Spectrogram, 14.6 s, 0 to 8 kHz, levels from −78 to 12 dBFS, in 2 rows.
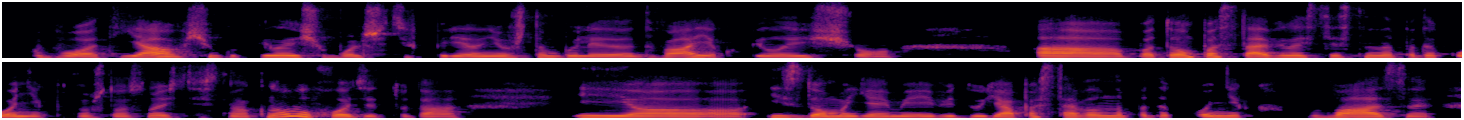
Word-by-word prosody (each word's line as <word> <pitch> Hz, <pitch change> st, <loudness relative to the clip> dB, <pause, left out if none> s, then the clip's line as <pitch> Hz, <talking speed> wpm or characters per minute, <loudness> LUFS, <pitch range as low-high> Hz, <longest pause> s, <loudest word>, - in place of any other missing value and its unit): Вот. 175 Hz, -3 st, -1 dB
Я, 185 Hz, +6 st, +5 dB
в 250 Hz, -, +1 dB
общем, 230 Hz, -5 st, -6 dB
купила 195 Hz, +3 st, 0 dB
ещё 200 Hz, -1 st, +1 dB
больше 185 Hz, +1 st, -1 dB
этих 185 Hz, -, -16 dB
перил, 175 Hz, -2 st, -1 dB
они 165 Hz, +1 st, +1 dB
уже 175 Hz, -1 st, -5 dB
там 185 Hz, -3 st, -3 dB
были 170 Hz, -2 st, 0 dB
2, 175 Hz, +4 st, +2 dB
я 200 Hz, -4 st, +1 dB
купила 180 Hz, 0 st, -6 dB
ещё. 170 Hz, -4 st, -4 dB, 0.7 s
А, 170 Hz, -4 st, +5 dB
потом 175 Hz, +5 st, +1 dB
поставила, 210 Hz, -2 st, +2 dB
естественно, 195 Hz, -1 st, -3 dB
на 190 Hz, -, -1 dB
подоконник, 180 Hz, -5 st, -1 dB
потому 170 Hz, -, -9 dB
что 165 Hz, -1 st, -7 dB
у -, -, -1 dB
нас, 160 Hz, +4 st, -11 dB
ну, 210 Hz, -, 0 dB
естественно, 170 Hz, -3 st, -6 dB
окно 235 Hz, -, +1 dB
выходит 170 Hz, -, +2 dB
туда 160 Hz, 0 st, -4 dB, 0.6 s
и, 190 Hz, -2 st, +3 dB
а, 170 Hz, -2 st, +2 dB
из 185 Hz, -4 st, -3 dB
дома, 165 Hz, -1 st, +3 dB
я 165 Hz, -1 st, 0 dB
имею 160 Hz, +1 st, -1 dB
в -, -, -12 dB
виду. 165 Hz, 0 st, -4 dB
Я 170 Hz, +1 st, +3 dB
поставила 195 Hz, -3 st, -1 dB
на 190 Hz, -1 st, 0 dB
подоконник 185 Hz, -1 st, -3 dB
вазы. 160 Hz, -4 st, +2 dB
180 Hz, 185 wpm, -25 LUFS, 165-195 Hz, 0.7 s, Я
